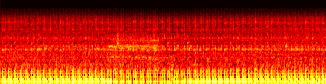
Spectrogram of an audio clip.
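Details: Allis Chalmers WD tractor, sat about a year, first start: low, heavy idle thump with slightly uneven beat; owner suspects one cylinder missing, possibly moisture on a plug, cleared after moving.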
